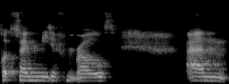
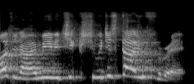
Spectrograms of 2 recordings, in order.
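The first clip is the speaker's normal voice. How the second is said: tag; 7 semitones higher, 5 dB louder, faster than usual. Retold or imitated. Pianist's flustered reply mid-finale.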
